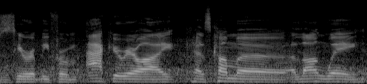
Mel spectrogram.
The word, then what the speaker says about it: Accurai: So we have a few different pronunciations around the world at this point. Accurai is sort of what I say. The French go for Accurai, the Brazilians go for Assurai, so pick your...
